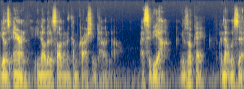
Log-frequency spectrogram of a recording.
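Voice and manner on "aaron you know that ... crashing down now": extremely gentle, soft voice. Aaron retells the Lord speaking to him, the Lord's gentle voice, retold. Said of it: "in the most gentle voice ever".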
